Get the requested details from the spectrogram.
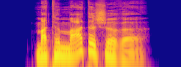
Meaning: inflection of mathematisch: 1. strong/mixed nominative/accusative feminine singular comparative degree 2. strong nominative/accusative plural comparative degree
- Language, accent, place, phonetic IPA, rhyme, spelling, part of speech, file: German, Germany, Berlin, [mateˈmaːtɪʃəʁə], -aːtɪʃəʁə, mathematischere, adjective, De-mathematischere.ogg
